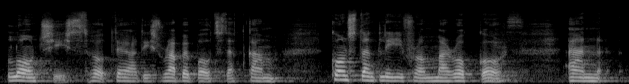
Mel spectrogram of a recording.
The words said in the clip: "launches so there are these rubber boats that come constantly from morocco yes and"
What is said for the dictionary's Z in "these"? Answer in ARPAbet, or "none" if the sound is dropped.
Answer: S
